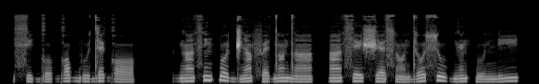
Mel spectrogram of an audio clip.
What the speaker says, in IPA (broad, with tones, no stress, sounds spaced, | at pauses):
s i˨ ɡ o˨ ɡ ɔ˧ b u˨ d ɛ˧ ɡ ɔ˨ | ɡ ã˧ s ĩ˦ k͡p o˦˨ d͡ʒ ã˨˦ f ɛ˧ d ɔ̃˦ d ã˧ | ã˧ s e˧ ʃ ɛ˧ s ɔ̃˨ d o˨˦ s u˦˨ ɡ ɛ̃˧ k͡p u˨ n i˨˦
